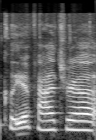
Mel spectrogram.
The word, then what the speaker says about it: Cleoxpatra: Um, as you said, I'm Cleopatra. Um, my screen name is spelled Cleo Expatra, but the X is silent.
